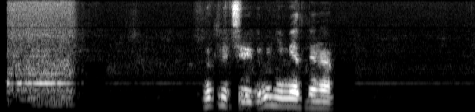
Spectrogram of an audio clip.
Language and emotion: Russian, angry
